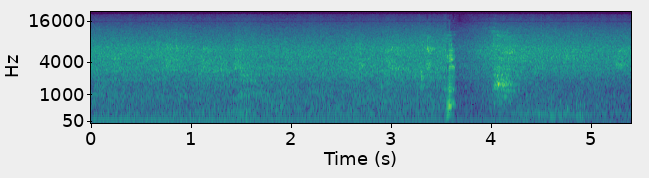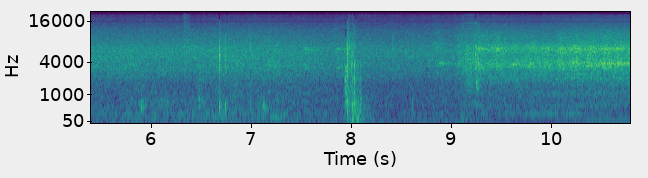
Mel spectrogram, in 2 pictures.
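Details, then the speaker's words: Freshly rebuilt 2006 LS4 5.3 V8 in a Monte Carlo SS on its first start, held at about 2000 rpm while warming up. A steady low drone is broken by faint, irregular short chirps from a slipping drive belt. "yeah you hear that belt chirping yeah that belt is St a little bit yeah not the greatest"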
